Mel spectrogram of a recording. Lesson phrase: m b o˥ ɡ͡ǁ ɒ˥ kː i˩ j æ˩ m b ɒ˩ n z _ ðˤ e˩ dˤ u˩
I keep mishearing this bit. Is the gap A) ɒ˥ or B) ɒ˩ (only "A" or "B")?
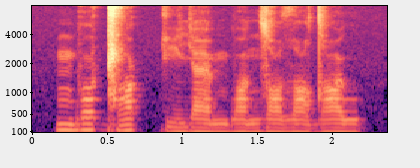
B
